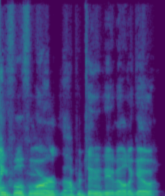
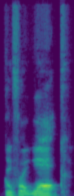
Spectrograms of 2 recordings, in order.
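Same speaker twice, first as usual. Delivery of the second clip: imitated Boston accent; 7 dB louder than usual. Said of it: "going up to somebody in Boston".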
